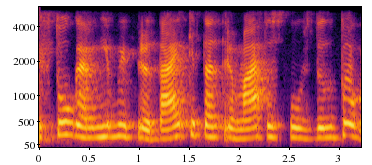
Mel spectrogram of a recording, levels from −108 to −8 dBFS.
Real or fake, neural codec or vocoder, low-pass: fake; vocoder, 22.05 kHz, 80 mel bands, HiFi-GAN; 5.4 kHz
